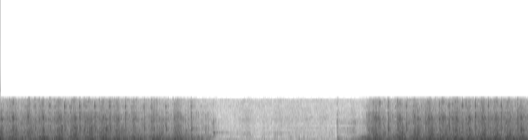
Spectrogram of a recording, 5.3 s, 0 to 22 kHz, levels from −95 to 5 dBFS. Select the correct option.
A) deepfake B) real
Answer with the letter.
B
